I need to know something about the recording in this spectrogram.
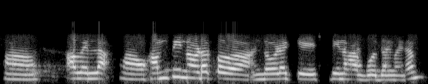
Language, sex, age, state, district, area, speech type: Kannada, female, 18-30, Karnataka, Vijayanagara, rural, conversation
